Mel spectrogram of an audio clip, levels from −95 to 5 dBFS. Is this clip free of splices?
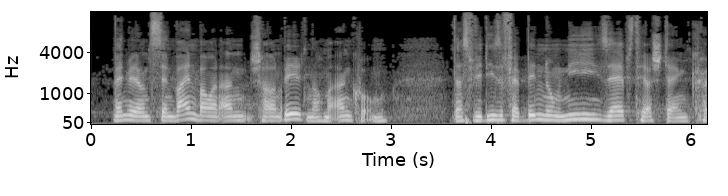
no; 1 cut; at 1.9 s

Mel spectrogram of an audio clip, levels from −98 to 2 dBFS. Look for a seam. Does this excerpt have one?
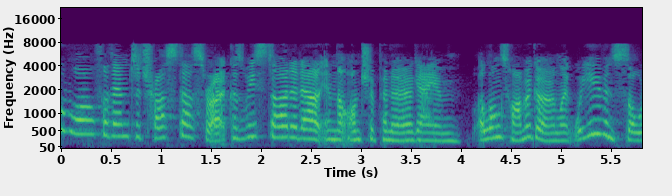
no; 0 cuts

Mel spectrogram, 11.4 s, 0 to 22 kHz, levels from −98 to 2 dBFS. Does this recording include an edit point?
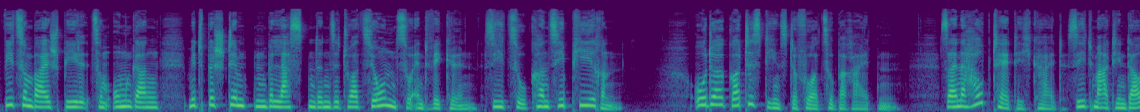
yes; 3 cuts; at 0.9 s, 4.8 s, 9.1 s

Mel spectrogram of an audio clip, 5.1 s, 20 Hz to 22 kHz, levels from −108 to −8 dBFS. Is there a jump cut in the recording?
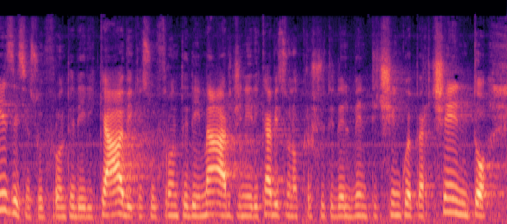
no; 0 cuts

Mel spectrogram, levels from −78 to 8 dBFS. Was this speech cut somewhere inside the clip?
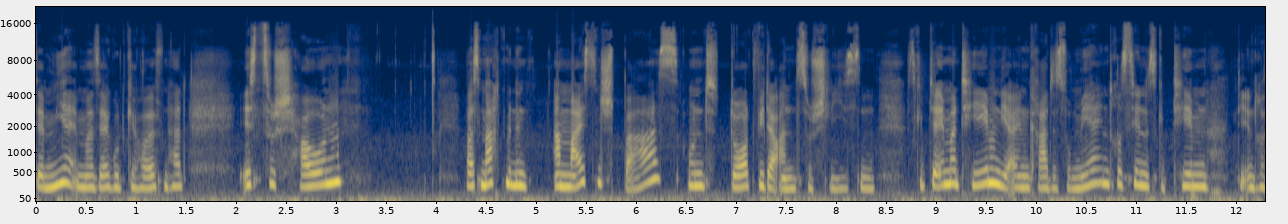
no; 0 cuts

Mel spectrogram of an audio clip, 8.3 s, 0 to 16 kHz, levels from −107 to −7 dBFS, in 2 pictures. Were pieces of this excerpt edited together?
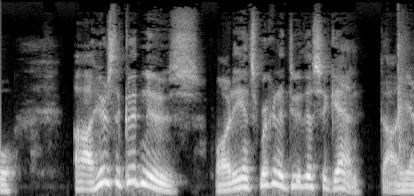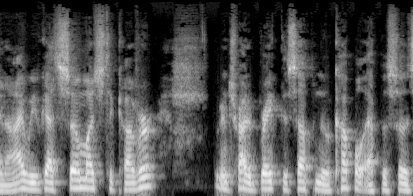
yes; 1 cut; at 2.0 s

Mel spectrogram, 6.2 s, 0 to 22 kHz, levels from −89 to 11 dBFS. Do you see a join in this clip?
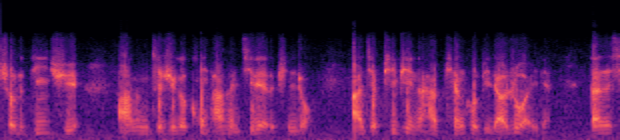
no; 0 cuts

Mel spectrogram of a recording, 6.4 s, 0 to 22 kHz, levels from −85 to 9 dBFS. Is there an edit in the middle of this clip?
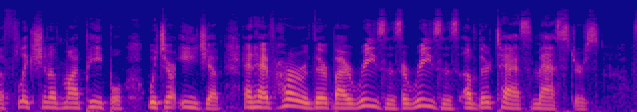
yes; 3 cuts; at 1.7 s, 3.3 s, 4.0 s

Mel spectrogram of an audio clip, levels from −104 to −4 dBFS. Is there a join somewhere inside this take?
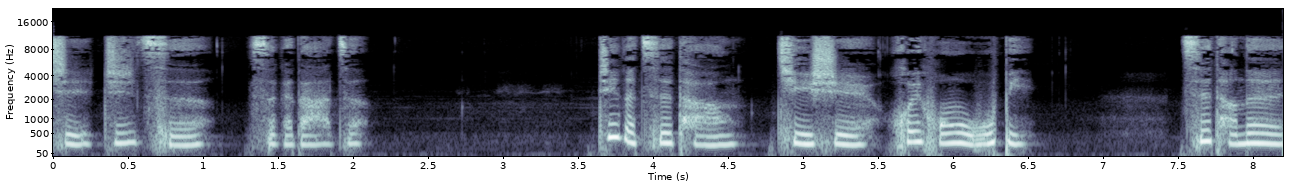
no; 0 cuts

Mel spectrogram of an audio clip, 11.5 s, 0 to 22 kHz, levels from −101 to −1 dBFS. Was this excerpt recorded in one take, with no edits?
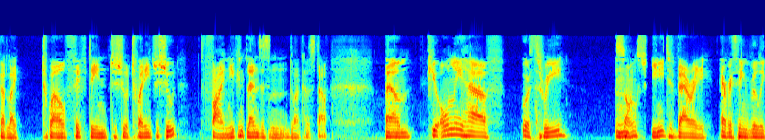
no; 8 cuts; at 1.6 s, 2.3 s, 3.7 s, 4.0 s, 4.4 s, 6.4 s, 7.8 s, 9.7 s

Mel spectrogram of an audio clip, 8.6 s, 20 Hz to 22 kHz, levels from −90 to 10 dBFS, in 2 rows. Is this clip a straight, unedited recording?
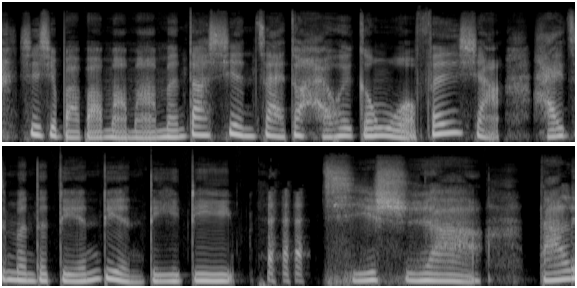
no; 1 cut; at 6.6 s

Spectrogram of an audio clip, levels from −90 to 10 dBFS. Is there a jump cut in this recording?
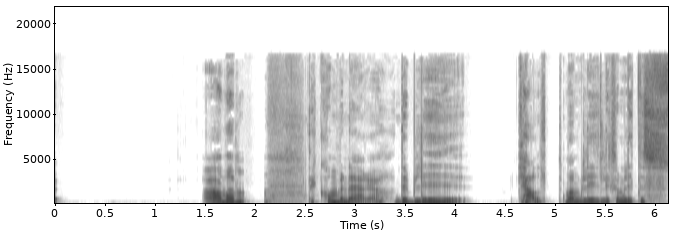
no; 0 cuts

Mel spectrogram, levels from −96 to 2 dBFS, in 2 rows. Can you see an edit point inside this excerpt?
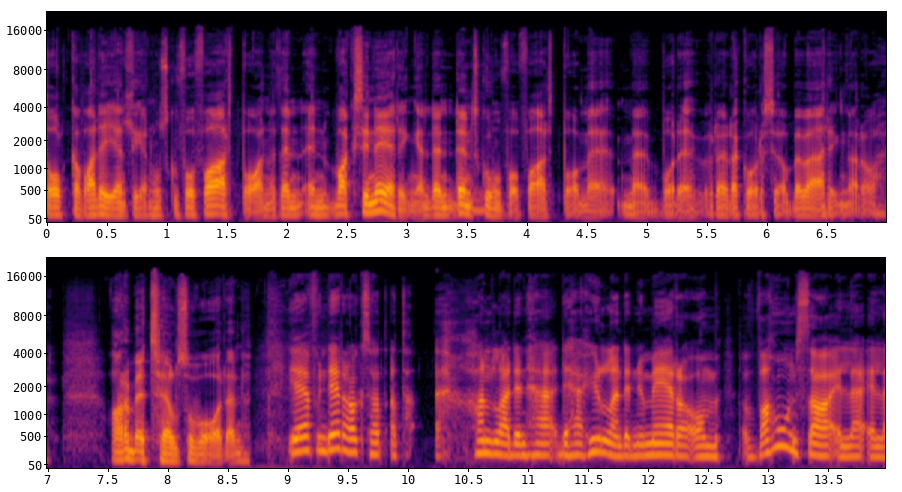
yes; 1 cut; at 12.7 s

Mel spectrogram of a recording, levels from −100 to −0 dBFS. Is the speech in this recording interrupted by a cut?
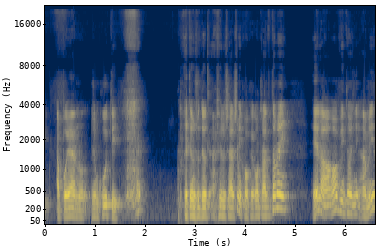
yes; 3 cuts; at 0.9 s, 3.2 s, 3.8 s

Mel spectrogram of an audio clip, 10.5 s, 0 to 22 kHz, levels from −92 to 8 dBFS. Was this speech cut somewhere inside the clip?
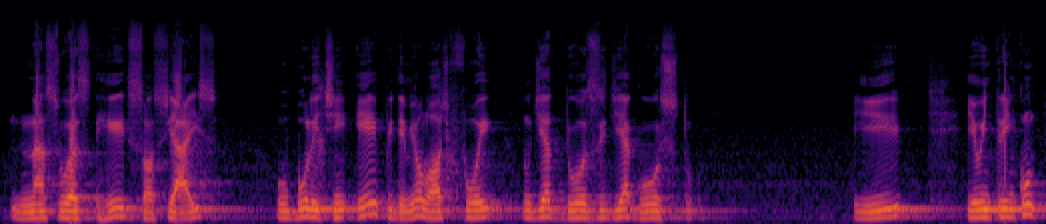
no; 0 cuts

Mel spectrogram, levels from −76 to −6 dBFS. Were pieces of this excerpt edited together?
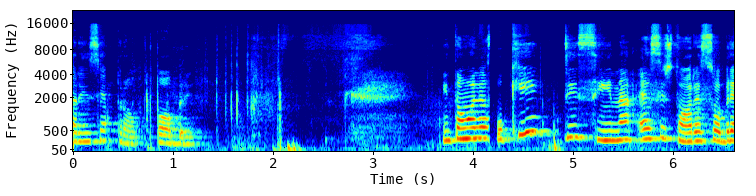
yes; 2 cuts; at 4.2 s, 4.9 s

